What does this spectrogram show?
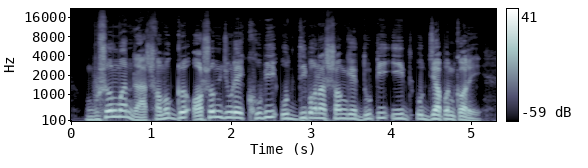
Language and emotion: Bengali, neutral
